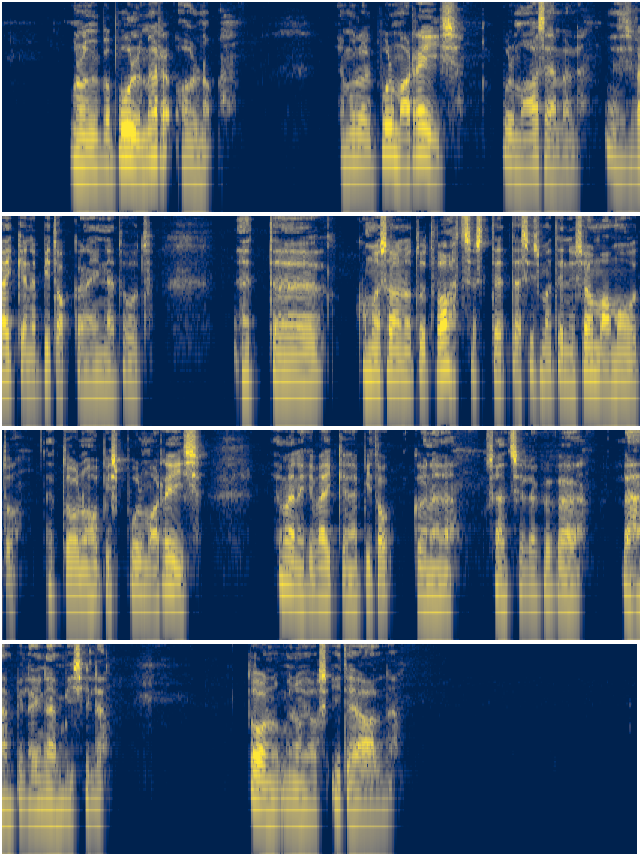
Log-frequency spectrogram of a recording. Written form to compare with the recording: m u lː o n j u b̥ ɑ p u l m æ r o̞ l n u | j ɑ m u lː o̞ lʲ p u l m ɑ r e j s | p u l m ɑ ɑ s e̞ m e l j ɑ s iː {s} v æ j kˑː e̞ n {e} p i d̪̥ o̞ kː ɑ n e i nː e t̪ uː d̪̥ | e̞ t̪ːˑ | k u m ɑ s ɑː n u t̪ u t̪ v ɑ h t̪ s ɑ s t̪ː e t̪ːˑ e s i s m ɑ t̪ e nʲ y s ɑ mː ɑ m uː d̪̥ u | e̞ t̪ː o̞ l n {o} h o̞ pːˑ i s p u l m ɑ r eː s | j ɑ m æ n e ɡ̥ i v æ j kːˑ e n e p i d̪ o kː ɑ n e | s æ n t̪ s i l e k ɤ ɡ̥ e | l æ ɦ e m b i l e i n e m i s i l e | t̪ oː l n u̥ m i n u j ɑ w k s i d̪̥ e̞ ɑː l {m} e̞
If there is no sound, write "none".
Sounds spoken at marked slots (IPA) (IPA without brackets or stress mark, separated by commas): s, e, u, n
